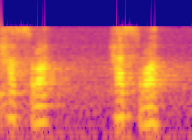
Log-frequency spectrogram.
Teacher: لان الهاء هنا التاء المربوطه اذا نونت ووقف عليها نقف عليها بالهاء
